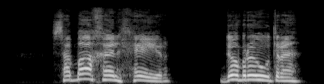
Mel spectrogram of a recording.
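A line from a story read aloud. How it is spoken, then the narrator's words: Shout. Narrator (Russian): крикнул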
